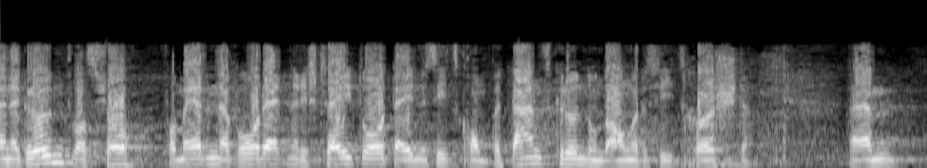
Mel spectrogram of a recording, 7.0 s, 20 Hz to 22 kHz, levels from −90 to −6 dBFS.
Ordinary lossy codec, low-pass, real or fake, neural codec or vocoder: AAC, 48 kbps; 7.2 kHz; fake; codec, 16 kHz, 16 kbps, FreqCodec, larger model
